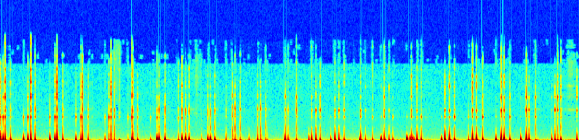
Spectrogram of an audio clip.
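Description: Fingernails tap and scratch on a solid ball of pale pine wood. The result is a quiet, rapid string of short, dull thuds with little ring, each carrying a faint bright click, and soft scratching in the gaps between taps.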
